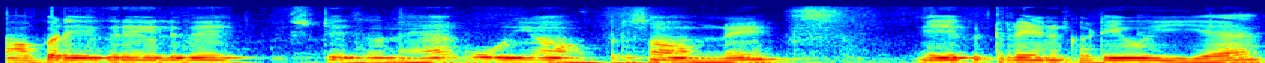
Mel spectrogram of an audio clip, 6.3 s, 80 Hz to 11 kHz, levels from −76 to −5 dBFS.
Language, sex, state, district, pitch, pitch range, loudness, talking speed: Hindi, male, Uttar Pradesh, Shamli, 120 Hz, 120-125 Hz, -16 LUFS, 140 wpm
